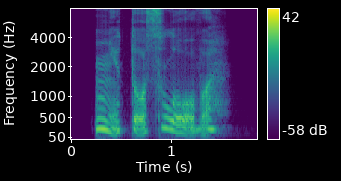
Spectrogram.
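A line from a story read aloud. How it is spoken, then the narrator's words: Mutter. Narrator (Russian): пробормотала тетушка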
